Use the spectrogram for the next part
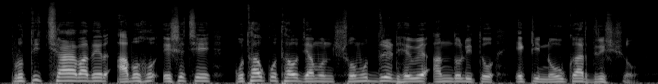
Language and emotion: Bengali, neutral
